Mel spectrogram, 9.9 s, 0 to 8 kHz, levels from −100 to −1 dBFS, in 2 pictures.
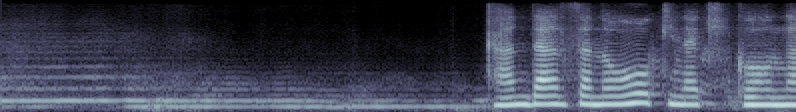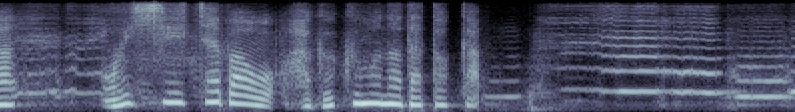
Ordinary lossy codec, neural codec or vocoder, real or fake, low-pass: Opus, 64 kbps; codec, 24 kHz, 0.9 kbps, DualCodec; fake; 7.2 kHz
